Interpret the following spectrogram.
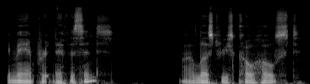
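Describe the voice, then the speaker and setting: A man in his forties hosting a casual podcast chat, laid-back and quick to laugh. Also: sits low, a little mellow, no echo, studio quality. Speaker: podcast host.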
